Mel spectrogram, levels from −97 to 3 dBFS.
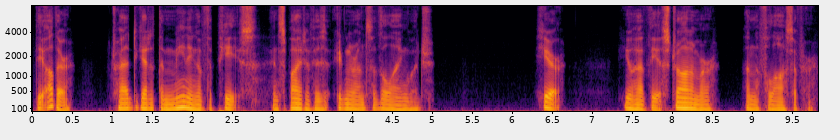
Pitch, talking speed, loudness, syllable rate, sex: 95 Hz, 165 wpm, -22 LUFS, 6.3 syllables/s, male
